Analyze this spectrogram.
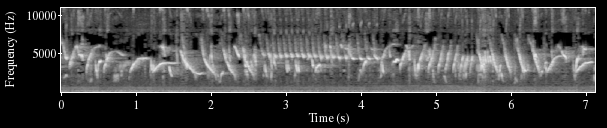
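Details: Canary song from a '2 in 1' masteran training recording for caged canaries: a dense, continuous high warble of rapid descending sweeps, buzzy trills and brief sustained whistles, with a faint steady low hum beneath.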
